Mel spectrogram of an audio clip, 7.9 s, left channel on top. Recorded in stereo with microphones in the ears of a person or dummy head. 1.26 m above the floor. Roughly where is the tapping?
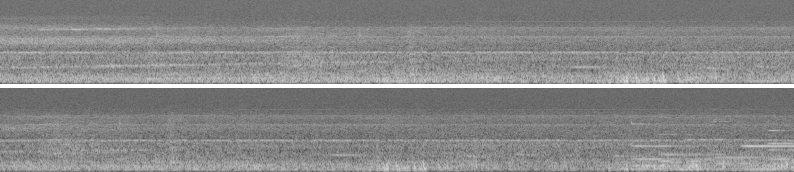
No tapping in this recording.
